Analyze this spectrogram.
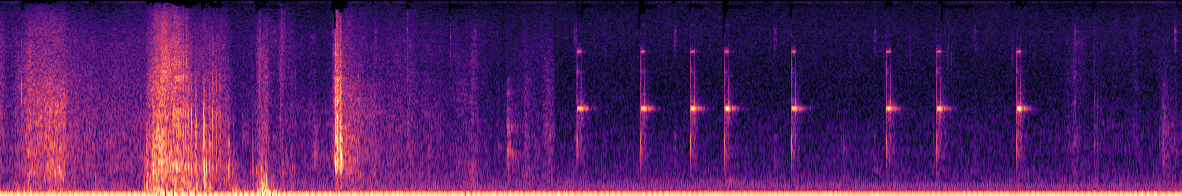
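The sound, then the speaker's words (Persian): Phone keypad beeps as someone dials a call: many short, high-pitched beeps in an uneven sequence, following a brief burst of rustling at the start. “یه زنگ بهش بزن ببین چی کارت داره”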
